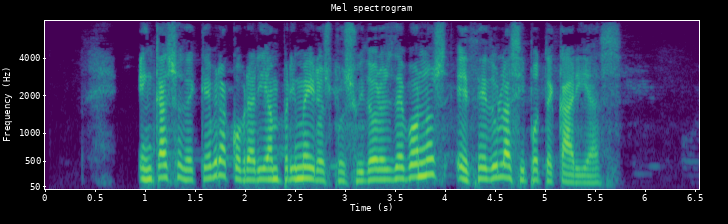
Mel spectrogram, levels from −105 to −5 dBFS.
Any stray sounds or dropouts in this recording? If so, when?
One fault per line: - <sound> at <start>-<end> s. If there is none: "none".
none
